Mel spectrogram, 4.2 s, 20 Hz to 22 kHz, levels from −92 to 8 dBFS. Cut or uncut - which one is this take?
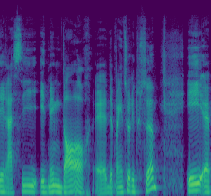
uncut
